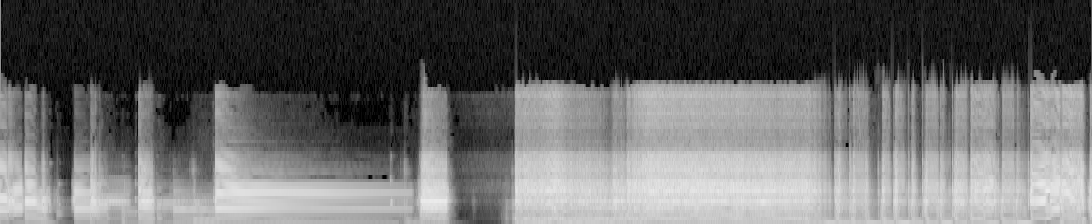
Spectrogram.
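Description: Overdriven electric guitar through a classic four-input Marshall amp with its High Treble and Normal channels jumped together. Picked single notes lead into a chord left ringing, then a brief stop about four and a half seconds in, a quick slide, and louder driven chords and riffing.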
